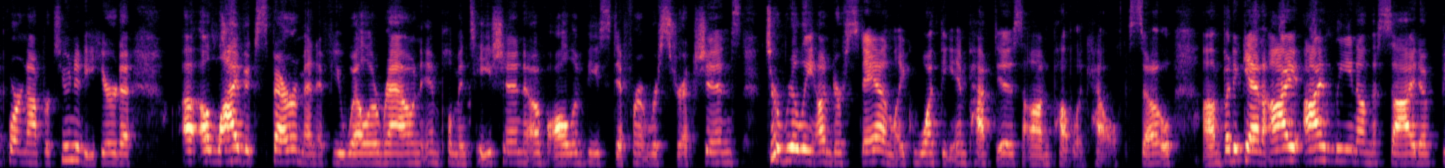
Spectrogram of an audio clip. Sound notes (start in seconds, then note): none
